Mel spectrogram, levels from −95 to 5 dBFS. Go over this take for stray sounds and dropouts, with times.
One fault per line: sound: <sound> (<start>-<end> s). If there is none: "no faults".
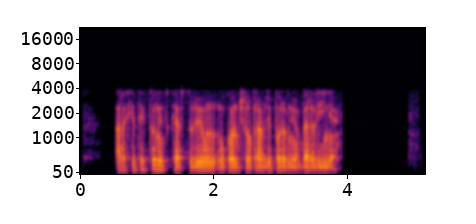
no faults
